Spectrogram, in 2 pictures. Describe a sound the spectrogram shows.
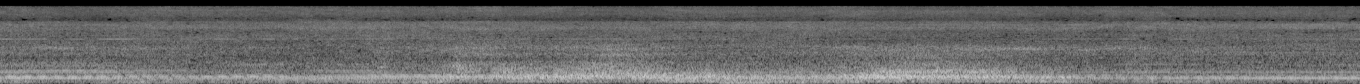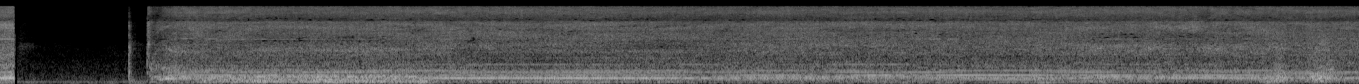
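A pressure washer motor hums steadily and loudly.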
